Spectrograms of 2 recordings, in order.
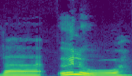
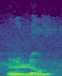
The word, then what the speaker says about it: õlu: So then we have õlu, which is a beer. So õlu. Can you pronounce?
